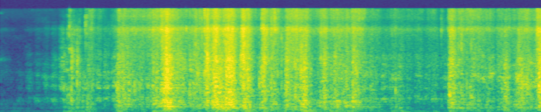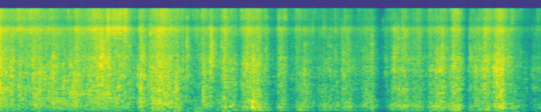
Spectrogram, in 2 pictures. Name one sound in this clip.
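A dog rustles and crinkles a plastic bag.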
